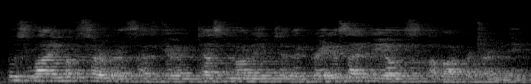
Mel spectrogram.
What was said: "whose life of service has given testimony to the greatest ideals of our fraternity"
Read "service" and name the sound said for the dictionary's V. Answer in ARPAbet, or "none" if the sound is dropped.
V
